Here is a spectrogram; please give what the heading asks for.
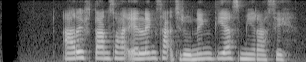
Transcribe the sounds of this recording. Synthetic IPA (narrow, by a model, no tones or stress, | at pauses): ʔaɾɪft̪ansahḛlɪŋsa̰ʔd̥ʒ̥ɾo̤nɪŋt̪iasmiɾasɪh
